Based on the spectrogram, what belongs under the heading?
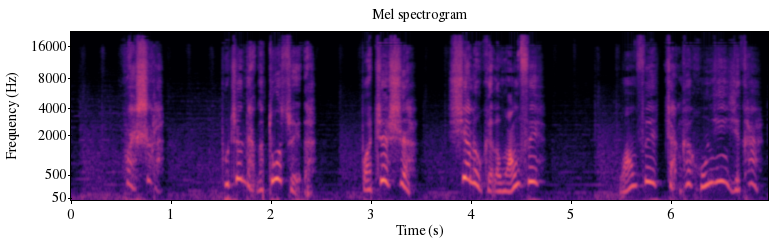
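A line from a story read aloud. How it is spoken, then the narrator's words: Breathless, urgent. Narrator (Chinese): 女子忽然气喘吁吁的说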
